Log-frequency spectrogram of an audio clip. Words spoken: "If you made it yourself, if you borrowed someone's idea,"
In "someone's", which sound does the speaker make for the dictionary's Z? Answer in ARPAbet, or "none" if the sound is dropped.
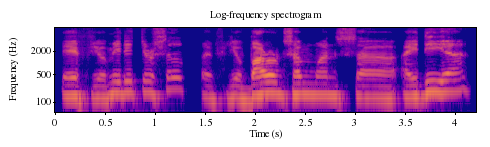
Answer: S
